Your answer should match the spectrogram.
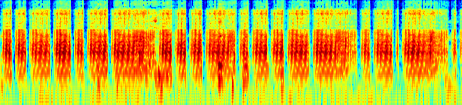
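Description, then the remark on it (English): A voice makes rapid, rhythmic fart-like raspberries, loud, chained into a beatbox-style pattern of short sputtering bursts separated by brief breaths, for several seconds without words. “I was gonna say, what if someone could actually have control over their farts and they're like beatboxing with their ass?”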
